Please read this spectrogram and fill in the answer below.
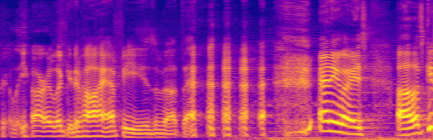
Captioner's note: laughs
